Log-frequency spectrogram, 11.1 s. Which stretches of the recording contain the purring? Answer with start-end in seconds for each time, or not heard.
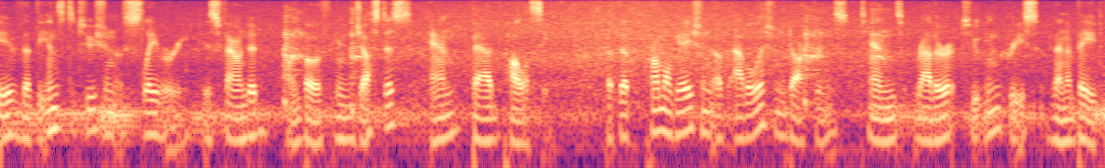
0.0-11.0.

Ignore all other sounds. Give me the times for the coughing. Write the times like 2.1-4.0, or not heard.
2.8-3.6, 8.0-9.0.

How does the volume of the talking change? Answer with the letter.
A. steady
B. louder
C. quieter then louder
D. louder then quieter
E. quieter
A.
